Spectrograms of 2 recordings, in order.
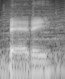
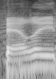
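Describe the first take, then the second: First: The middle consonant is an R sound. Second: The middle consonant is an L sound. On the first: The speaker calls it right. "but it's actually berry" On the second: The speaker calls it wrong. "you would think that would be pronounced as belly"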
